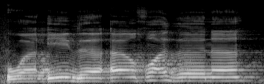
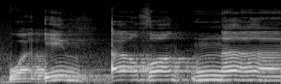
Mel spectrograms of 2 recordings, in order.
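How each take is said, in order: First: The dh sound bounces with a short extra vowel. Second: The dh sound flows smoothly into the next word. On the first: The speaker calls it wrong. "Kalau dipantul keliru. Contohnya begini" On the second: The speaker calls it right. "suaranya bersambung karena ini huruf rikhwah"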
